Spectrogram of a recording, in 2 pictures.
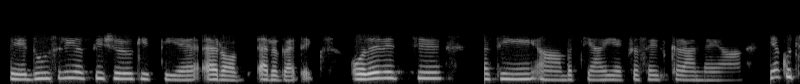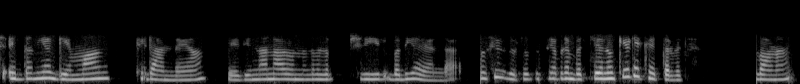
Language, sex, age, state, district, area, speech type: Punjabi, female, 18-30, Punjab, Jalandhar, urban, conversation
